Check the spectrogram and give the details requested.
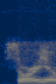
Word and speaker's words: Soria: So he says, "At Brewers, biggest effing joke in at MLB, Soria rhymes with diarrhea, and he is exactly that.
